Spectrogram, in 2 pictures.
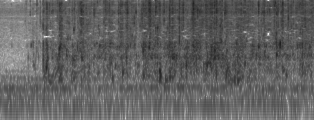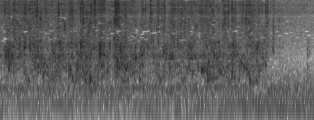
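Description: A hand swishing and stirring through a tub of muddy water, with irregular sloshing and splashing that stops shortly before the end.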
